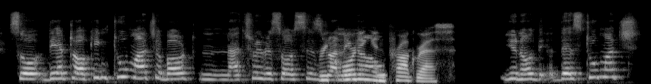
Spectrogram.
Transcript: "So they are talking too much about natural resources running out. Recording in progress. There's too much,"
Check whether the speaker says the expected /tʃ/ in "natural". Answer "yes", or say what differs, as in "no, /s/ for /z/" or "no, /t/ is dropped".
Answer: yes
